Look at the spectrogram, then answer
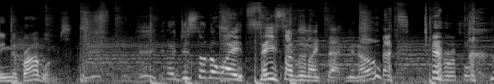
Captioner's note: crying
